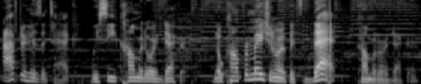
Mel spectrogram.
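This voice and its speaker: With music in the background, a man of medium pitch speaks in very wide pitch swings. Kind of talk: comic book review to camera. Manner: reading from a script.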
